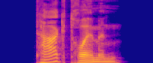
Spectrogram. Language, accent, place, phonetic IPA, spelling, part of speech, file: German, Germany, Berlin, [ˈtaːkˌtʁɔɪ̯mən], Tagträumen, noun, De-Tagträumen.ogg
- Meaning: 1. dative plural of Tagtraum 2. daydreaming, woolgathering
